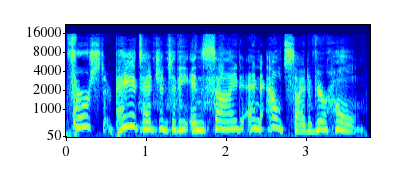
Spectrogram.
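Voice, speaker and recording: High-pitched female news reporter. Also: lively intonation, a little slow, fairly bright tone, dry recording, clean studio sound. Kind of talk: scripted news package narration.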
